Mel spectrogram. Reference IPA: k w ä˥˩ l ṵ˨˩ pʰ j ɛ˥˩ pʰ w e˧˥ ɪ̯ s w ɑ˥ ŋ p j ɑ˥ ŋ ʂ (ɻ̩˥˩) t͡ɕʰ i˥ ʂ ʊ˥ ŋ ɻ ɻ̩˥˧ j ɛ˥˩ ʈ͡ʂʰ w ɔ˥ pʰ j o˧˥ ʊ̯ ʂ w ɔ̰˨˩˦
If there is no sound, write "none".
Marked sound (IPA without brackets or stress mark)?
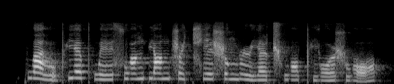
ɻ̩˥˩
